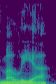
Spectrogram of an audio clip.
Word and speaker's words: Malia: The correct pronunciation is Malia.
